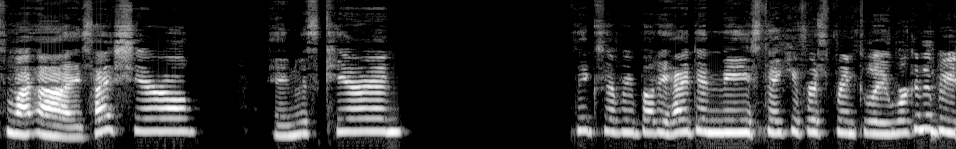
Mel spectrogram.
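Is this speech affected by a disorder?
No.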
